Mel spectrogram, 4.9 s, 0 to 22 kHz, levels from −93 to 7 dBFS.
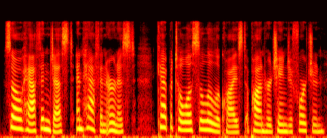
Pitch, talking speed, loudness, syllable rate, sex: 225 Hz, 185 wpm, -17 LUFS, 6.0 syllables/s, female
